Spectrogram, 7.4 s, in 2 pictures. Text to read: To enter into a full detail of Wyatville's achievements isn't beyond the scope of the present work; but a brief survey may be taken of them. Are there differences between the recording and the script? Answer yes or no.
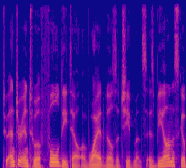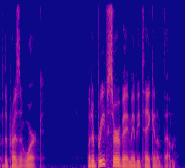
yes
